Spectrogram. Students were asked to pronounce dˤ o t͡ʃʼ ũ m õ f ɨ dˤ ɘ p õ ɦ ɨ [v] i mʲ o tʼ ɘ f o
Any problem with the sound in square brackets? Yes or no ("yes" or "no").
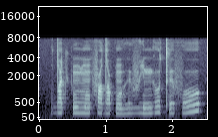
no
